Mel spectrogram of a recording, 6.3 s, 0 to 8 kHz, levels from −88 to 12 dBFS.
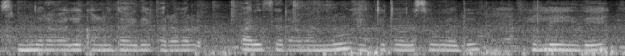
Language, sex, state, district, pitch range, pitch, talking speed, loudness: Kannada, female, Karnataka, Raichur, 225-235 Hz, 230 Hz, 85 wpm, -16 LUFS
